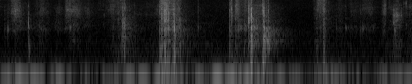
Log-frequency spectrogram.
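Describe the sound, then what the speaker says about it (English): A deck of Affirmators cards is shuffled by hand, giving a few quick, soft riffling and slapping bursts, close and quiet, with no talking. "Wow, this deck really doesn't want to split. Okay, might have to shuffle it a different way."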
